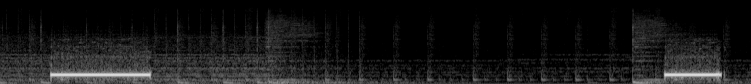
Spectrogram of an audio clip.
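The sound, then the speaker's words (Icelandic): Ringback tone on a telephone call: two long, steady, mid-pitched beeps about a second each, separated by a pause of several seconds with faint low background noise. “ég ætla nú að hringja í númerans Gunna Mag.”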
